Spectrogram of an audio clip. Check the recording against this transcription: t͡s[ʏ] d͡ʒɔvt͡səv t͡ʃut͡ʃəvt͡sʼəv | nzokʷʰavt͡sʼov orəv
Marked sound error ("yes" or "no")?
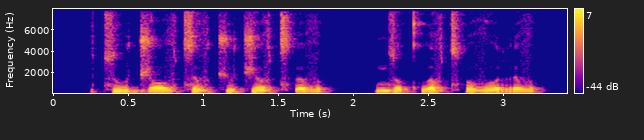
yes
